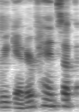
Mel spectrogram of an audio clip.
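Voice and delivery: usual speaking voice

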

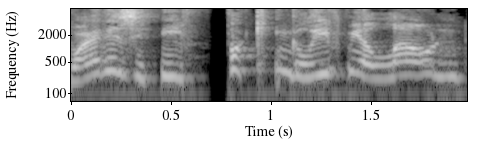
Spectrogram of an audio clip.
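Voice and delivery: high-pitched, whining frustration; exasperated gamer rant. Acted. Player complains to Hamish about the pole guy, exasperated. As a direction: rant at an unfair enemy, pitch jumping up. Acting out rage at game enemy.

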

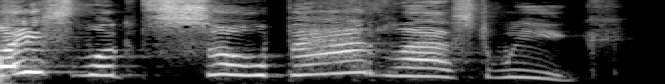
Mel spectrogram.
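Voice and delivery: high, slow, drawn-out disgust; exasperated. Real, not acted. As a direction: stretch out how bad they were. Exasperated rant about team.

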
